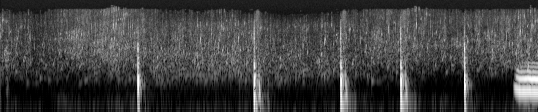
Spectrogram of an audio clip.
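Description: A hammer taps on wood now and then.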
